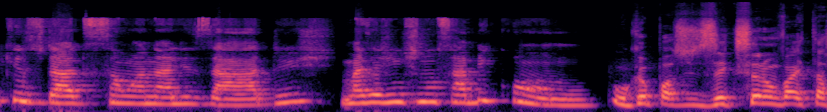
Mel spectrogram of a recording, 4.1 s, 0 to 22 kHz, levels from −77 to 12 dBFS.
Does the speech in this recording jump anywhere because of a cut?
yes; 2 cuts; at 1.6 s, 2.9 s

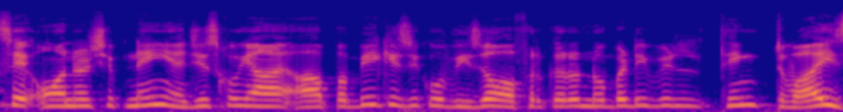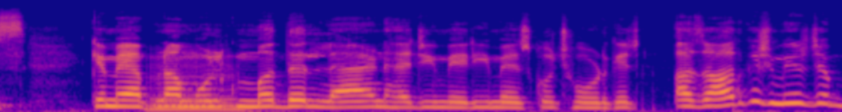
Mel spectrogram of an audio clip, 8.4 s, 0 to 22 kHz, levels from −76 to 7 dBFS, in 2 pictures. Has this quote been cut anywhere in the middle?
yes; 1 cut; at 7.4 s

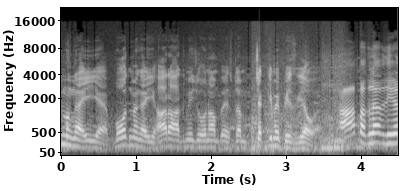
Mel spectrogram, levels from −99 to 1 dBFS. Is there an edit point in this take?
yes; 1 cut; at 2.5 s

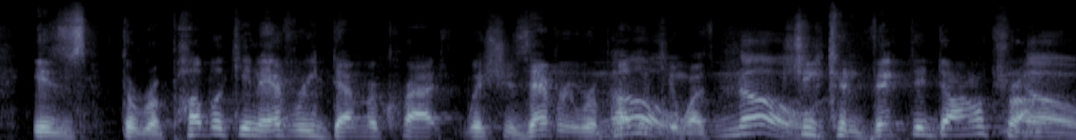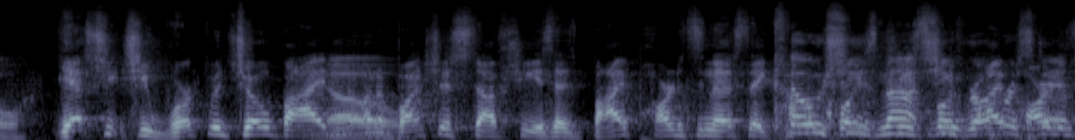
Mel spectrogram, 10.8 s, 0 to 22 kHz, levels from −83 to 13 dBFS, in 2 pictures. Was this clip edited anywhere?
no; 0 cuts

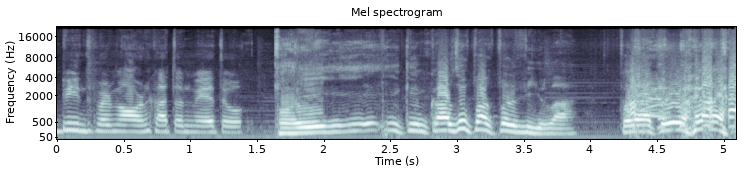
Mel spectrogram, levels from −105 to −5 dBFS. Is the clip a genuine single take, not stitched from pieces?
no; 1 cut; at 1.5 s

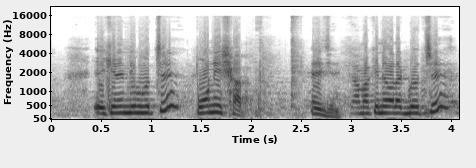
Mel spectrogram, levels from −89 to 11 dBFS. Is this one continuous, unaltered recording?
no; 2 cuts; at 1.4 s, 3.1 s

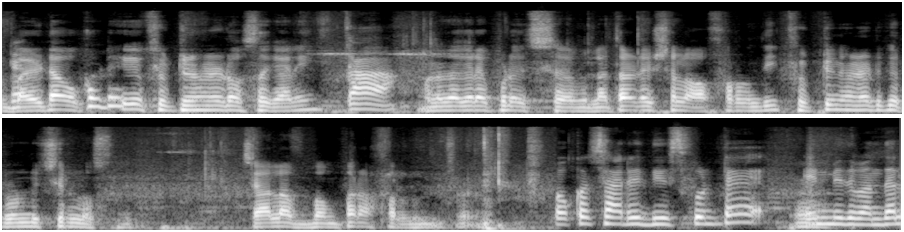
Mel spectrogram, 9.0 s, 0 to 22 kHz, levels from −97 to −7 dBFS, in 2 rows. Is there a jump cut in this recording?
no; 0 cuts

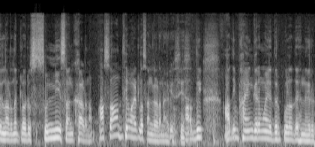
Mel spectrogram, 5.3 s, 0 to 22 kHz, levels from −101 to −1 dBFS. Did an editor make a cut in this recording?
no; 0 cuts

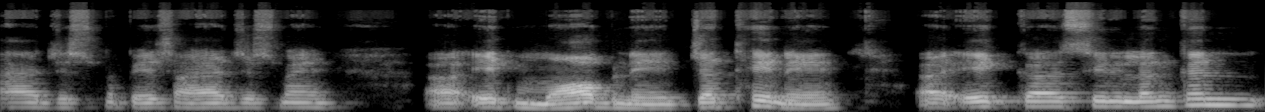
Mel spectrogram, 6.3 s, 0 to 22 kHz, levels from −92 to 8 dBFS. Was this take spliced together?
no; 0 cuts

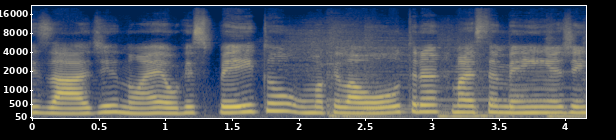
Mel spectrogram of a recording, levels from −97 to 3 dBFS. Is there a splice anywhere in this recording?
yes; 1 cut; at 3.1 s

